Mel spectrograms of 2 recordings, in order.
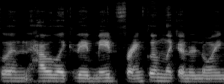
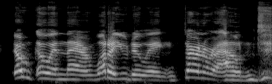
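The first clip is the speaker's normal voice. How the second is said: put-on higher-pitched old-timey Hollywood movie-star accent; 7 semitones higher, 4 dB louder than usual. Describing a movie that held their attention, the speaker acts out their reaction in an old-timey Hollywood accent. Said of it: "In an old timey Hollywood accent".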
